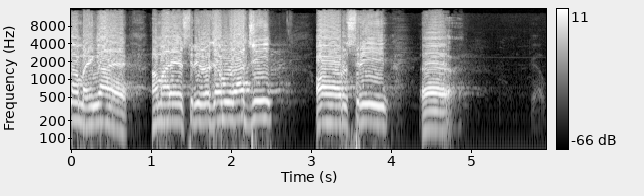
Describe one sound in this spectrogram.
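An elderly man speaks forcefully into a microphone over loudspeakers.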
